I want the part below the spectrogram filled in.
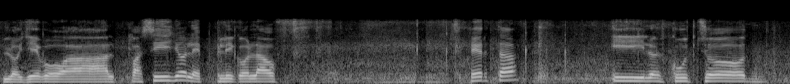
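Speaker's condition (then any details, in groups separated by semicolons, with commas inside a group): Stuttering; stuttering since at least high school years; identifies as currently stuttering; repeated sounds, blocks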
